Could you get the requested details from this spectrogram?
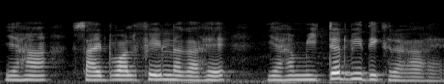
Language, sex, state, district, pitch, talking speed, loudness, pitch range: Hindi, female, Jharkhand, Ranchi, 210 Hz, 160 wpm, -19 LUFS, 200-215 Hz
